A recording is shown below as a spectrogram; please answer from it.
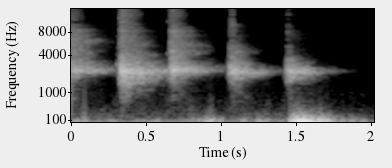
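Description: A man snapping his fingers repeatedly: six short, sharp snaps about three a second, each fading quickly.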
